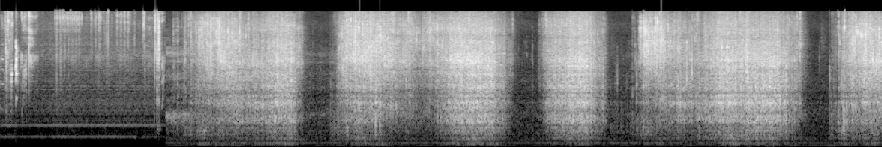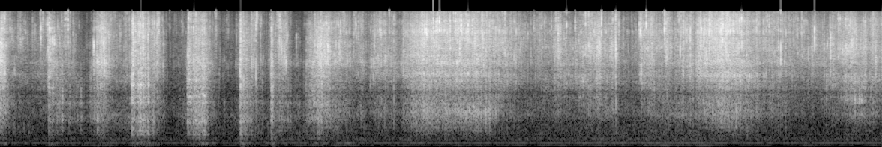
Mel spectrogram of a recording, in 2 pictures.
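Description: Clear-based slime packed with lava rocks being squeezed and kneaded by hand, crunching and crackling in irregular squeezes that start about two seconds in.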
